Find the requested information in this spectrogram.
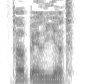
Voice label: "tabelliert", German; adjectives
